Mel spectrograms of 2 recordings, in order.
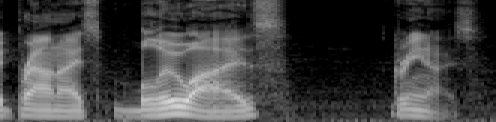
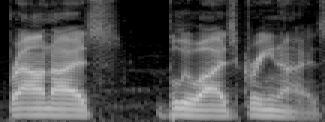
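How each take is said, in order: First: Arguing the order should have stayed the same; order questioned. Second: "Brown eyes, blue eyes, green eyes" listed evenly, falling on "green eyes"; quoting the original prophecy order; original order quoted. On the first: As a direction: list them as a puzzled question. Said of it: "why did she rearrange the thing?". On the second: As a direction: recite the three as a plain falling list. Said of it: "She says". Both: Retold or imitated.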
